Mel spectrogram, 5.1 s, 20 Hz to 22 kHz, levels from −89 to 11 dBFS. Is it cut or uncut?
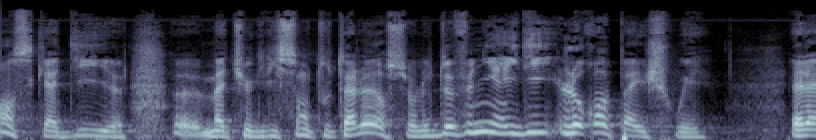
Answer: uncut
